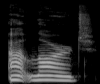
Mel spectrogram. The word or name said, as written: at large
